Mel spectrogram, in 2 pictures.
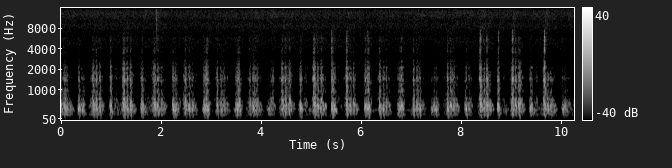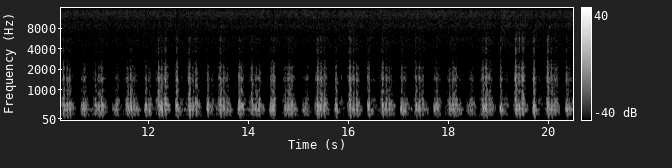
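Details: Heart auscultation during a stress test at position M, with sitting, standing and lying phases at 90, 108 and 72 bpm; split S2 with a midsystolic murmur and electrical disturbance.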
